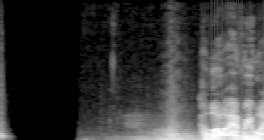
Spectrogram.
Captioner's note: air whooshing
